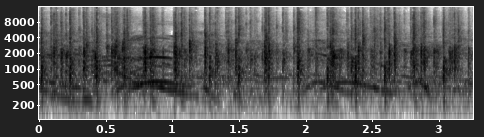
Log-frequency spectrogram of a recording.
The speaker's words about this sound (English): Round of applause.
